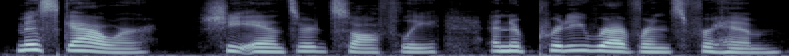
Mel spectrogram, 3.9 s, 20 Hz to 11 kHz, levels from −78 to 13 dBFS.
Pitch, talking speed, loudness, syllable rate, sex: 215 Hz, 165 wpm, -18 LUFS, 5.7 syllables/s, female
